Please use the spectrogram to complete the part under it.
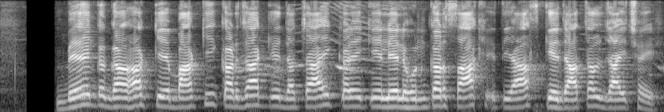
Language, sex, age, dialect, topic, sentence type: Magahi, male, 56-60, Western, banking, statement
